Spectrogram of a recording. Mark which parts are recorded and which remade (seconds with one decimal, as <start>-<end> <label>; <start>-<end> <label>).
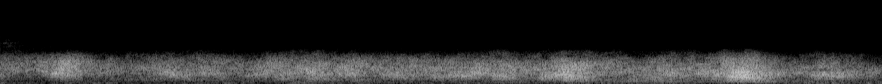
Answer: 0.0-6.5 recorded; 6.5-7.1 remade; 7.1-8.8 recorded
